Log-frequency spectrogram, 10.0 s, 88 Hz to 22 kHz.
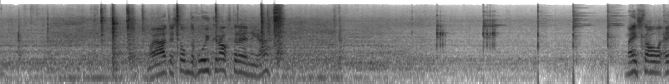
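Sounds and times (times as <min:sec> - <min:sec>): hammer striking metal: 0:06.6 - 0:09.4.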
